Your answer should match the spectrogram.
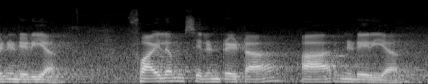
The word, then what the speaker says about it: Cnidaria: निडेरिया क्यों इसका नाम पड़ा हुआ है? सी साइलेंट है, निडेरिया पढ़ते हैं।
